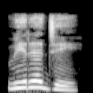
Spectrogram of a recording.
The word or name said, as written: ವಿರಜ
